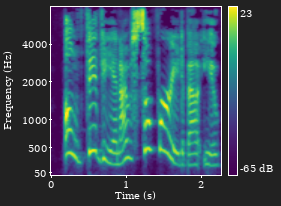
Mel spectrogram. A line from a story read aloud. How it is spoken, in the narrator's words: cried her mother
